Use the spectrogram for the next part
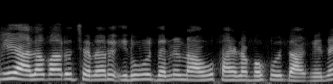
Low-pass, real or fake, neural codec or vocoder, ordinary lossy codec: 7.2 kHz; fake; codec, 16 kHz, 1 kbps, FreqCodec, larger model; none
